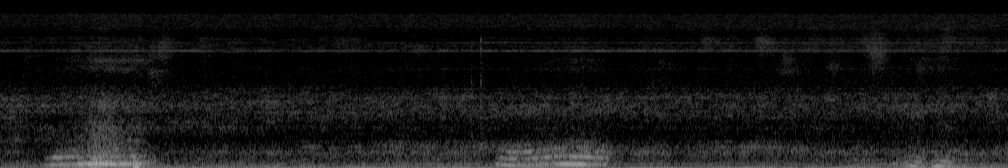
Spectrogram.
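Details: Nina, a female Miniature Pinscher kept as a house pet, snores in her sleep: low buzzy rattling breaths about every five seconds against a quiet background hum.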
